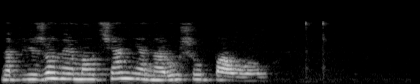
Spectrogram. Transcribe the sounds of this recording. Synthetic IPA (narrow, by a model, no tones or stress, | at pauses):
nɐplʲiʐɔnɨjɛmalˠt͡ʃanʲjɛnaɾuʂɨwpawɔlˠ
